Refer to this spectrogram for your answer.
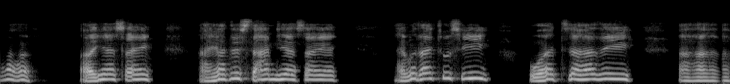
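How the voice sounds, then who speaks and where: A woman does a put-on character voice with fairly high pitch, ordinary pitch variation, very even loudness and a fairly slow pace broken by long, frequent pauses. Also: dry, close sound with no echo. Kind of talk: comic overacting. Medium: comedy sketch. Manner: halting, mumbling broken English.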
